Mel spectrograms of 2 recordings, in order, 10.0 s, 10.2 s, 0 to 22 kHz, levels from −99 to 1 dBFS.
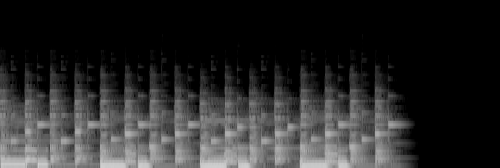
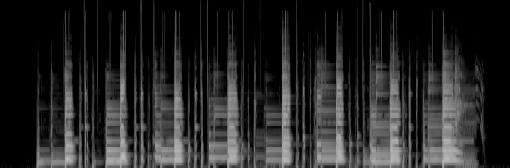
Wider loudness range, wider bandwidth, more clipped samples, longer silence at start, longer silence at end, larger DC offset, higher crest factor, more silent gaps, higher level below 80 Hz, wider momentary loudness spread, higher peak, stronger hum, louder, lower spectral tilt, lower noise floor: about the same, 5 LU vs 3 LU; second, 2.5 kHz vs 16.5 kHz; neither; second, 0 s vs 0.75 s; first, 2.05 s vs 0.7 s; neither; second, 14 dB vs 22 dB; neither; first, -34 dBFS vs -56 dBFS; second, 16 LU vs 20 LU; about the same, -12 dBFS vs -12 dBFS; neither; first, -27 LUFS vs -34 LUFS; first, -13 dB/octave vs -6.5 dB/octave; about the same, -55 dBFS vs -57 dBFS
